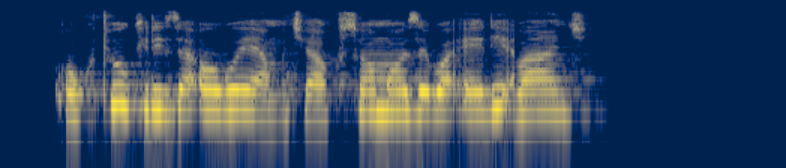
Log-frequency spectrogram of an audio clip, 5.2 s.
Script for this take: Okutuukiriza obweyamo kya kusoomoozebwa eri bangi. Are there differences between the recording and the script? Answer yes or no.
no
